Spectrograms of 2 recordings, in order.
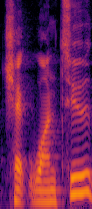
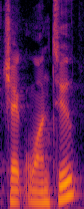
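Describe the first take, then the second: First: The low bass is cut by a filter. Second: The low bass is left unfiltered and full. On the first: "that's in" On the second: "Now that's out"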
